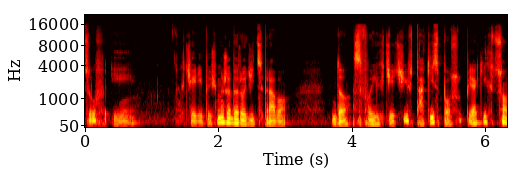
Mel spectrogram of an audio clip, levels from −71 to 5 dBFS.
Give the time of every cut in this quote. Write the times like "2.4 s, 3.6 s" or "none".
2.7 s, 4.0 s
